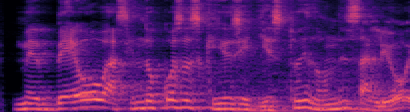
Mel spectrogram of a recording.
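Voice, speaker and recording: This man talks fairly quickly, with audible room echo and noticeable background noise in the recording. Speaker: podcast host. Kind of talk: casual chat.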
